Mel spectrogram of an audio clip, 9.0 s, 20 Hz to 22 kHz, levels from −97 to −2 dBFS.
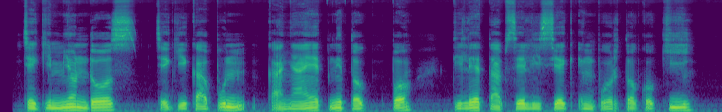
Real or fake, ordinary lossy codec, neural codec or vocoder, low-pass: fake; none; vocoder, 44.1 kHz, 128 mel bands every 512 samples, BigVGAN v2; none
